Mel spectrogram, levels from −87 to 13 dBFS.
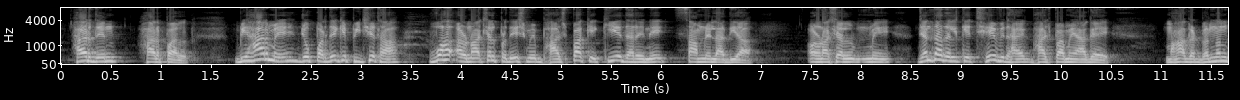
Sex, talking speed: male, 180 wpm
